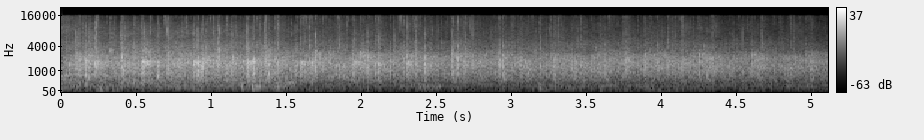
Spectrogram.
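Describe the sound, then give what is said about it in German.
A crowd applauds steadily, a dense wash of many hands clapping at moderate volume that holds for several seconds and tapers slightly toward the end, with no voices over it. “Dein Applaus.”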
